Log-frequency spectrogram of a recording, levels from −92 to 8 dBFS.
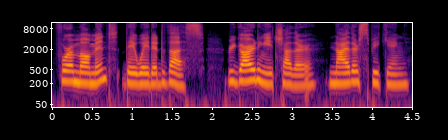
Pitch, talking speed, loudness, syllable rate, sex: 205 Hz, 145 wpm, -19 LUFS, 4.5 syllables/s, female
